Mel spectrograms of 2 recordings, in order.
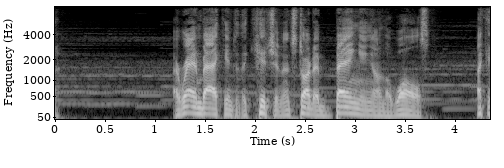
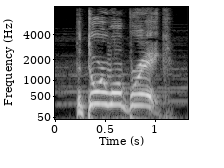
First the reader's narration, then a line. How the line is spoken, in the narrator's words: let out a frustrated yell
